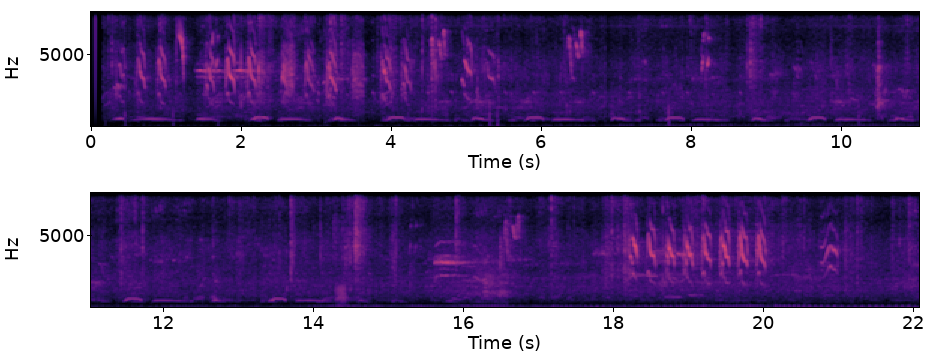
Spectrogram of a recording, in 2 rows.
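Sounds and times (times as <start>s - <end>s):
small birds chirping high: 0.2s - 12.3s.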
